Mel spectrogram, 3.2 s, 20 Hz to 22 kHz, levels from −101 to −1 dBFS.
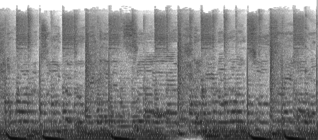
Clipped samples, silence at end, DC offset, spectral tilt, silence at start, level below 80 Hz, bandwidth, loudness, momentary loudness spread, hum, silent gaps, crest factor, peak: under 0.1%; 0 s; under 0.1%; -5 dB/octave; 0 s; -14 dBFS; 16.5 kHz; -14 LUFS; 4 LU; none; none; 12 dB; -2 dBFS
